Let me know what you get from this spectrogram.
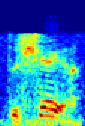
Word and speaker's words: DSHEA: which is commonly known by its initials, which are pronounced DSHEA. So people talk about DSHEA,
